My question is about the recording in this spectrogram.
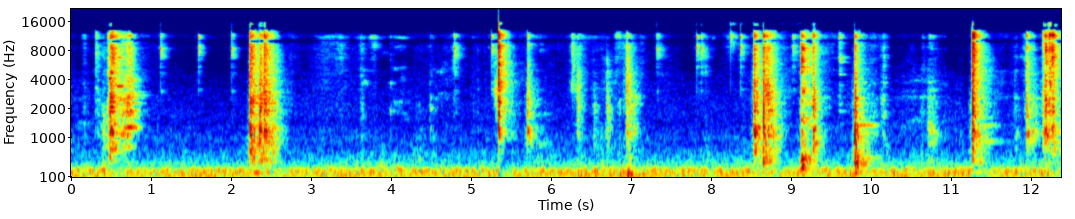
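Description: Portable butane stove's igniter snapping sharply about eight times at uneven intervals as the burner is tried again and again after its flame went out. The flame had cut out, which the cook puts down to the stove having overheated.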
